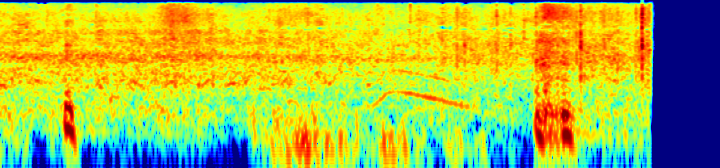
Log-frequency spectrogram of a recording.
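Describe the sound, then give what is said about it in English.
A church audience gives light, scattered applause with a few chuckles over low murmuring. Two brief louder bursts of clapping come, one near the start and one toward the end. “now he does get some applause. So now I don't know if they're applauding because they're uncomfortable.”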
